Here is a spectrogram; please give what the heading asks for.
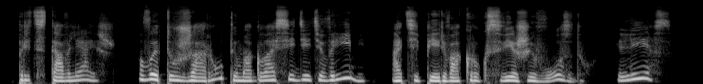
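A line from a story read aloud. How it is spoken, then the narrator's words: Dreamy sigh. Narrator (Russian): Мечтательно вздохнула Матильда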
